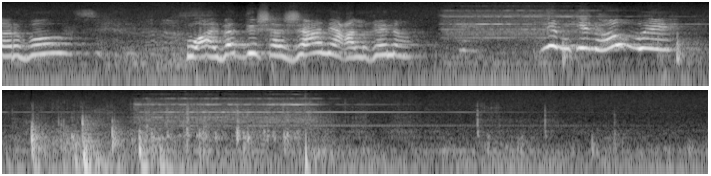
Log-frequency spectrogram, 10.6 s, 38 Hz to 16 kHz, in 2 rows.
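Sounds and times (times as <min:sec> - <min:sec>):
speech: 0:00.1 - 0:05.2
faint telephone ringing with a thin electronic tone: 0:03.2 - 0:10.5.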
